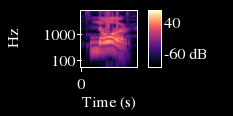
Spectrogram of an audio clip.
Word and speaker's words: flor: have c all right repeat floor as in the floor just say with a little little accent okay floor so which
